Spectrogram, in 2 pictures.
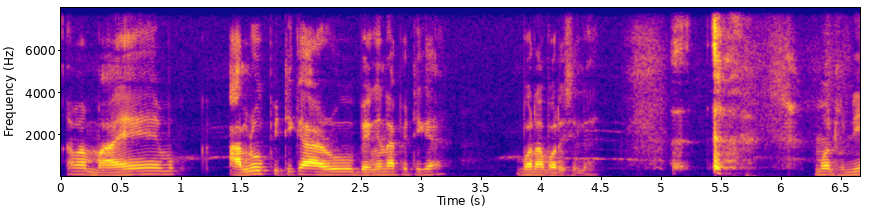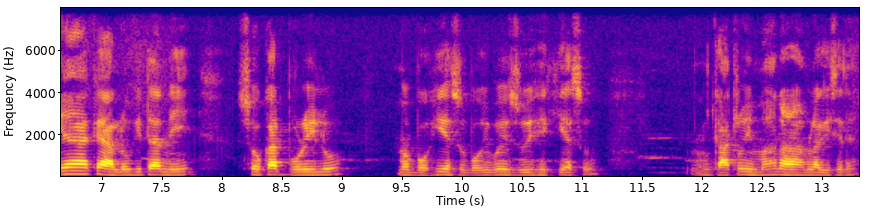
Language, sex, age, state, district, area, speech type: Assamese, male, 60+, Assam, Charaideo, rural, spontaneous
